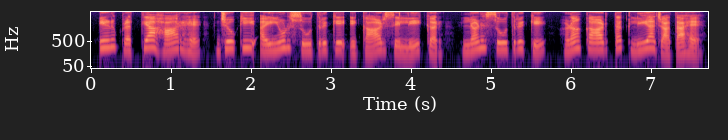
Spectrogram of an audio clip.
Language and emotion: Hindi, neutral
